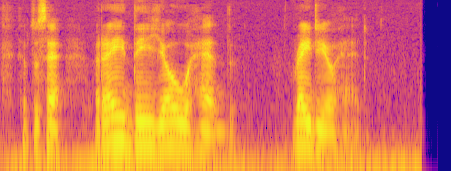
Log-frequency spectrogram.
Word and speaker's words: Radiohead: Way і між іншим теж припиніть хикайтеся не редью охед звука х немає в англійській мові найближчий аналог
